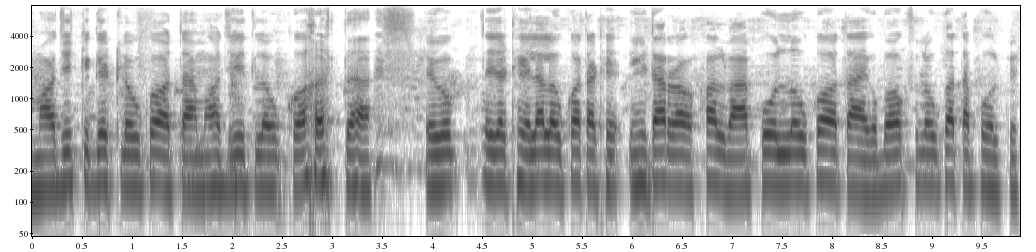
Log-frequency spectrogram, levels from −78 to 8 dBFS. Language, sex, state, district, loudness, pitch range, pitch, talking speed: Bhojpuri, male, Uttar Pradesh, Ghazipur, -20 LUFS, 140-150 Hz, 145 Hz, 135 wpm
